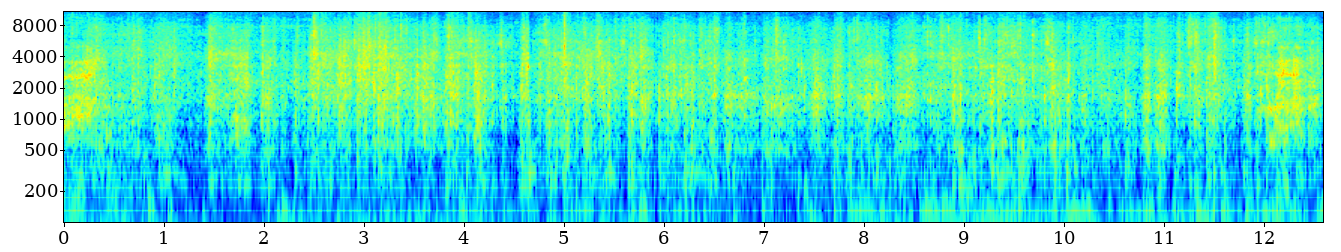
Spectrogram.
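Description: Mountain bike rolling fast over dirt and gravel: tyres rumbling on the ground with a continuous clatter and rattle of the bike over bumps, and wind buffeting the microphone.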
